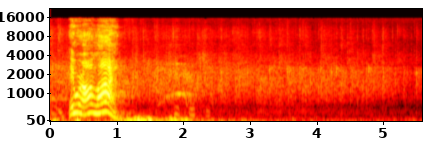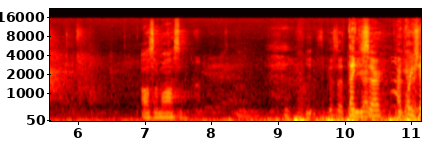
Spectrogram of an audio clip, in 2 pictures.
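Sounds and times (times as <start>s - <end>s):
audience cheering: 0.0s - 5.7s
audience clapping: 0.0s - 6.5s
speech: 0.3s - 1.1s, 7.1s - 7.7s, 9.4s - 11.1s.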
